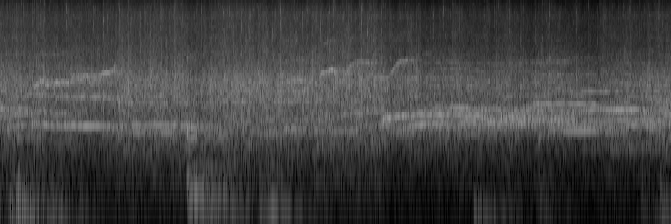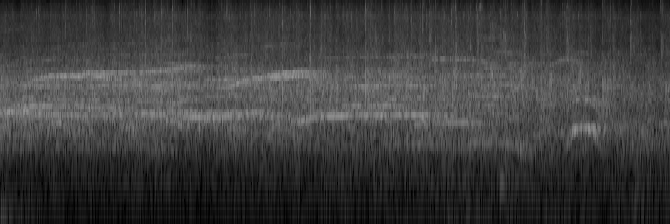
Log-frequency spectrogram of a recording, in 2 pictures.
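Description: A concert crowd whistles.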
